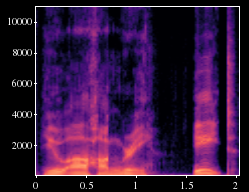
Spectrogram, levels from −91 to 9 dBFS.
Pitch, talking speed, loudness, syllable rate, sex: 125 Hz, 120 wpm, -15 LUFS, 3.9 syllables/s, male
